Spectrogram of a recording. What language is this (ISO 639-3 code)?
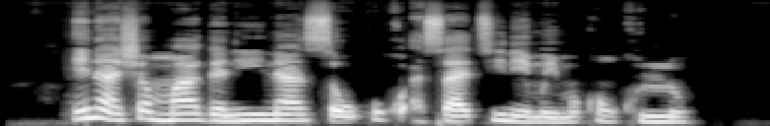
hau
